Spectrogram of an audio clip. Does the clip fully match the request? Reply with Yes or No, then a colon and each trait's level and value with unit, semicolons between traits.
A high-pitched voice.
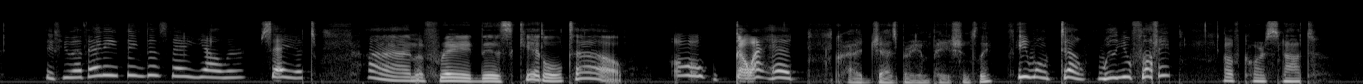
Yes: very high, 275 Hz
